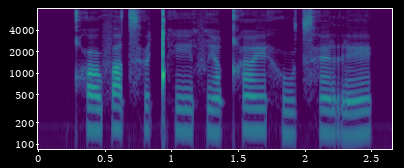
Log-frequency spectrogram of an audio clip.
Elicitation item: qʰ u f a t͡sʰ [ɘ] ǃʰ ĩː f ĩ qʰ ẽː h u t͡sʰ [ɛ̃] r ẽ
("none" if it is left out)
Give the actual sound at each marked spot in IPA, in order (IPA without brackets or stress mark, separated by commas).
ɘ, ɛ̃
